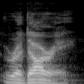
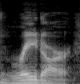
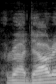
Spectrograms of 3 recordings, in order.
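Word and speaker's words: radare2: and yes the name of the toolkit is pronounced rad re most people including myself assume and pronounce the toolkits name as radar but the author of the toolkit calls it rod are a DOS I would expect most people to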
